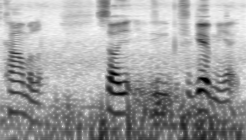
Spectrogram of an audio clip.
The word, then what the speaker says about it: Kamala: I don't mean to be disrespectful, but it's just, it's weird because I'm so used to calling her Kamala, but then, the pronunciation is Kamala.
